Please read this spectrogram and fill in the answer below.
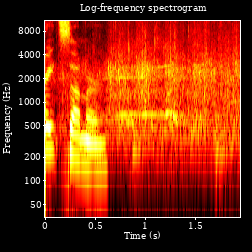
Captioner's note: audience applause and cheers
